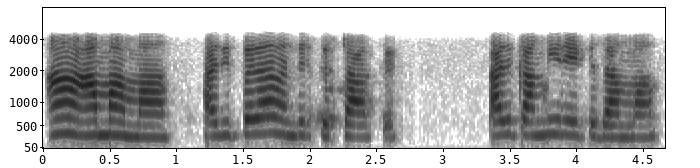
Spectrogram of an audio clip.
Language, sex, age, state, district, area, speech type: Tamil, female, 18-30, Tamil Nadu, Vellore, urban, conversation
